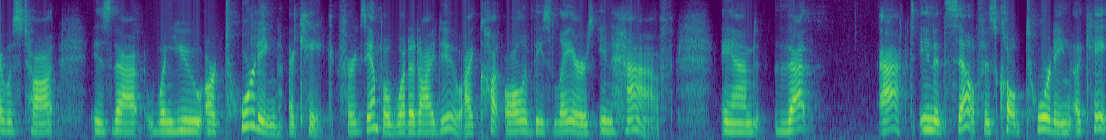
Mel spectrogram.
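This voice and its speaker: At a very slow pace, a woman with an American accent speaks in a medium pitch. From New Jersey. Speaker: baker. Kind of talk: tutorial. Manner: casual, chatty.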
